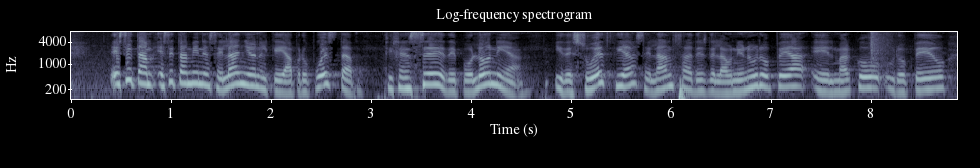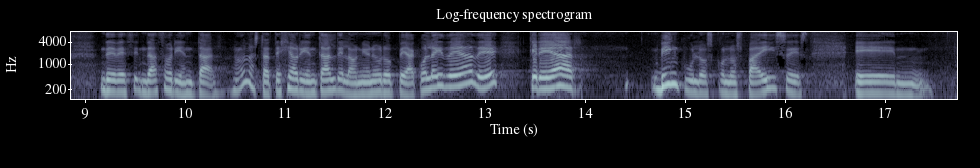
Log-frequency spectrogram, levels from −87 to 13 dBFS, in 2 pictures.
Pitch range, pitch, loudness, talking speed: 170-245 Hz, 195 Hz, -23 LUFS, 160 wpm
